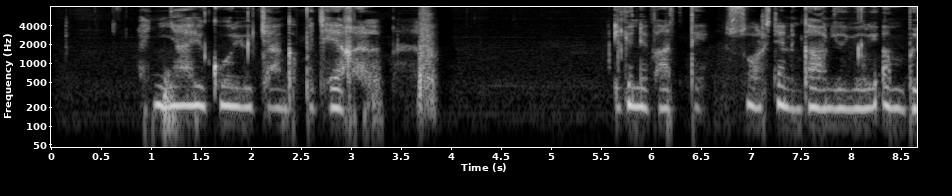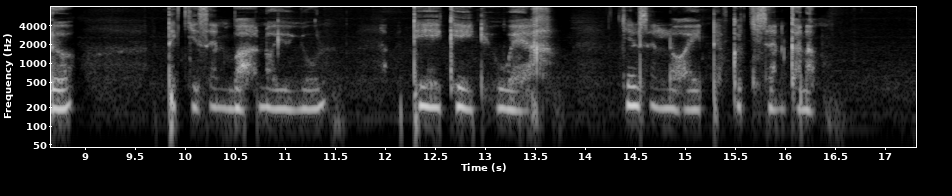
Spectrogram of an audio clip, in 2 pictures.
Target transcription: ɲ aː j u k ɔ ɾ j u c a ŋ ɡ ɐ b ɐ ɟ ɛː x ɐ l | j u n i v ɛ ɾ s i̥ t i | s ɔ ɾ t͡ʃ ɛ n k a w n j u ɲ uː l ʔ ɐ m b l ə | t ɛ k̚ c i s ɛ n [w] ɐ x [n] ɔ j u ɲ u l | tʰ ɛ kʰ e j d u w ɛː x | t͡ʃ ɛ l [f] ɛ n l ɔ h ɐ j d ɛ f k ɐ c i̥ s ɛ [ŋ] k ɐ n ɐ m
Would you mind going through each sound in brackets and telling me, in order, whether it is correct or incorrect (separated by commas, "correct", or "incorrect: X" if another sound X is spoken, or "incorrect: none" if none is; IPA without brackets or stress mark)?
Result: incorrect: b, correct, incorrect: s, incorrect: n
